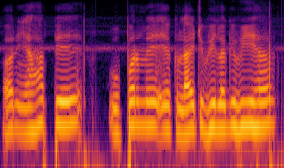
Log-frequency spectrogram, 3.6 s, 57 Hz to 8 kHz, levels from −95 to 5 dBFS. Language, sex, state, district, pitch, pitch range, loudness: Hindi, male, Jharkhand, Palamu, 190 Hz, 180-200 Hz, -15 LUFS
